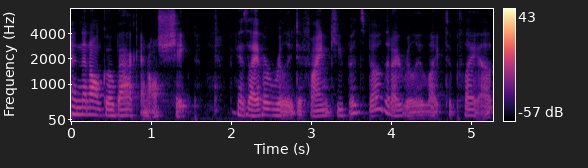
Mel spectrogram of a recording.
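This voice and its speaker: In a raspy, put-on character voice, a woman talks at a fairly quick pace. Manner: speaking with stretched lips while applying lip color.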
